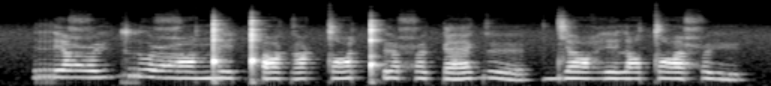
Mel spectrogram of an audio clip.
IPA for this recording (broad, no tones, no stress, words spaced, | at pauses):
reʕyɡru ʕɑŋ͡ǃeǃʼɑɡ ɑɡtˤyǃʼøħø ɠæɡø | dʲɑɦele tˤeħy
